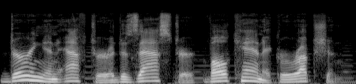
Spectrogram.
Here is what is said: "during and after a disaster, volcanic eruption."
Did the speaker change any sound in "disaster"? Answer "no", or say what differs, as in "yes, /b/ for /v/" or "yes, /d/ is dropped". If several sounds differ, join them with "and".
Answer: no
